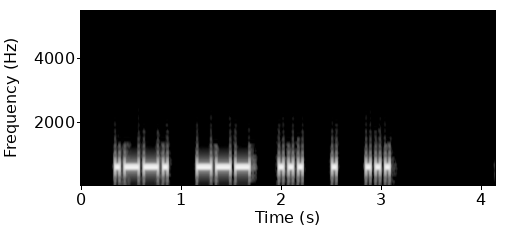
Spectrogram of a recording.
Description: Morse code, heard as a keyed tone, about 25 wpm, spaced as for 18 wpm, 600 Hz. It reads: POSES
